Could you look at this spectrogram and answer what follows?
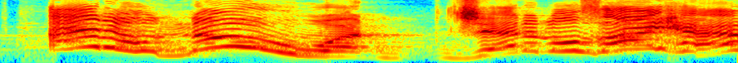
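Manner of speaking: creature character voice. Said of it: "I don't know why I sound like this now".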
